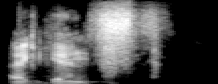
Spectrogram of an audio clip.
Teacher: you're adding an extra vowel between the N and the S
